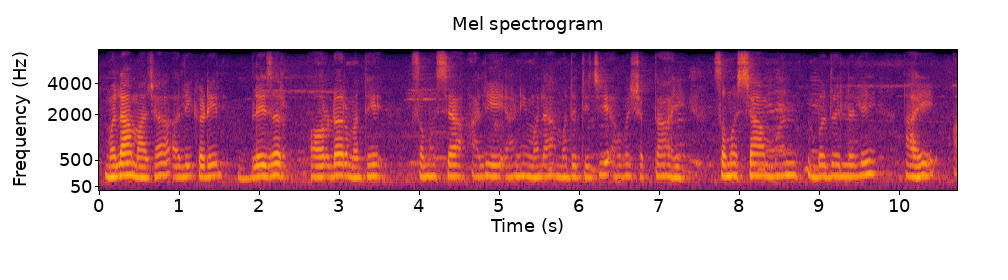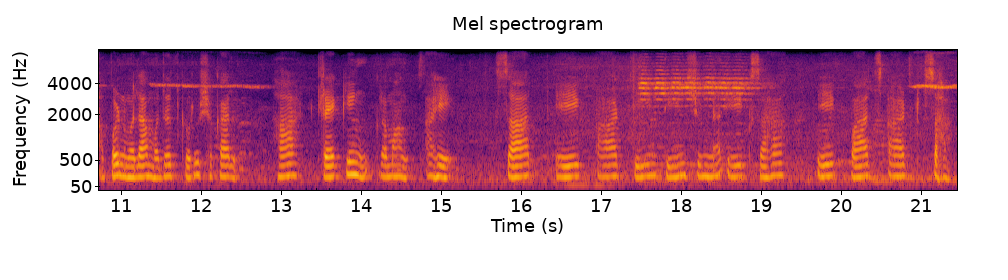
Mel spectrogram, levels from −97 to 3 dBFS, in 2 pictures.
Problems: constant background noise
